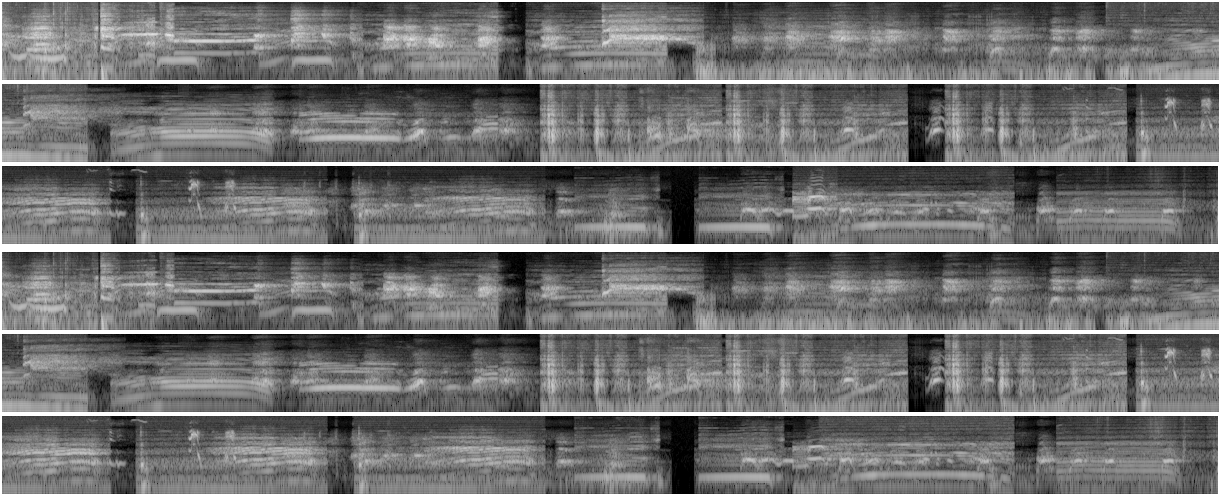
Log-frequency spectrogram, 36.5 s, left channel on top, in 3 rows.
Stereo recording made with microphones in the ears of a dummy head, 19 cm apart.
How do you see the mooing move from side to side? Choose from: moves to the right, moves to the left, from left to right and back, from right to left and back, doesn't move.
moves to the right.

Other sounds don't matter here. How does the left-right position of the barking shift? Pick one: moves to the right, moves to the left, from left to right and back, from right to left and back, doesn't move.
moves to the right.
